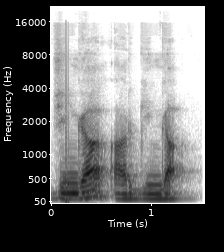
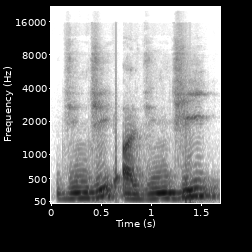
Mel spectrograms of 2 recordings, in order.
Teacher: By the law of progressive assimilation, we find vowel I in Jinga influences the final vowel A and consequently converts it into I, and we get Gingee or Gingee in its present form.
